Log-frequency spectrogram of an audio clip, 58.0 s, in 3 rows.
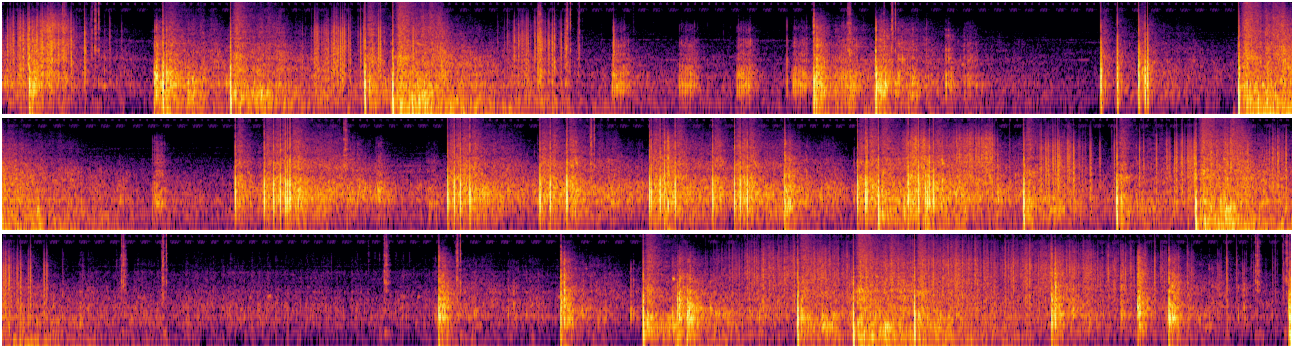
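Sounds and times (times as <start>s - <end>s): firework shells bursting: 0.0s - 9.6s, 10.2s - 14.6s, 29.0s - 58.0s.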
